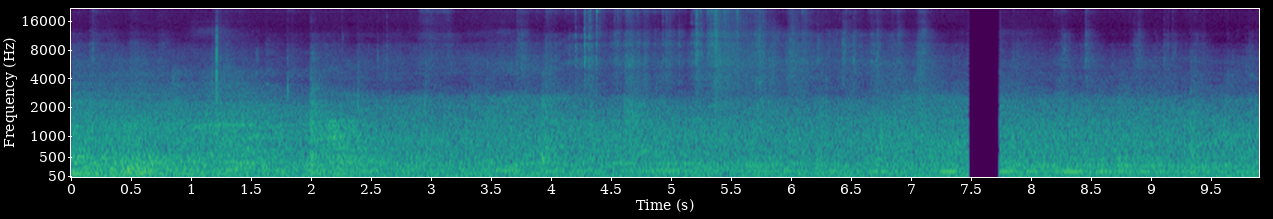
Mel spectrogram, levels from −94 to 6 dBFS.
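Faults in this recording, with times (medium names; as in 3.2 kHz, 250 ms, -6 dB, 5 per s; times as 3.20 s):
7.47–7.73 s: dropout 263 ms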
